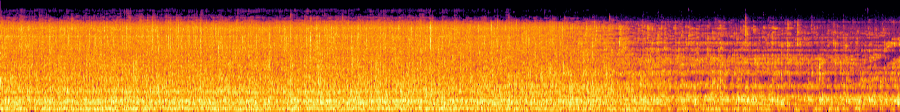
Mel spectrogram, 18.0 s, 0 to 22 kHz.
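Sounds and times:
broth bubbling and sizzling: 0.0s - 18.0s.

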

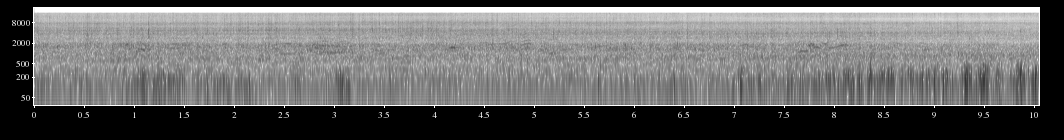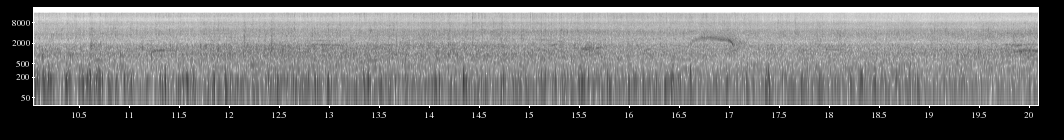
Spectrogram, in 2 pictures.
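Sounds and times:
park background noise: 0.0s - 20.0s
wind buffeting microphone: 0.8s - 3.5s, 5.9s - 19.2s.

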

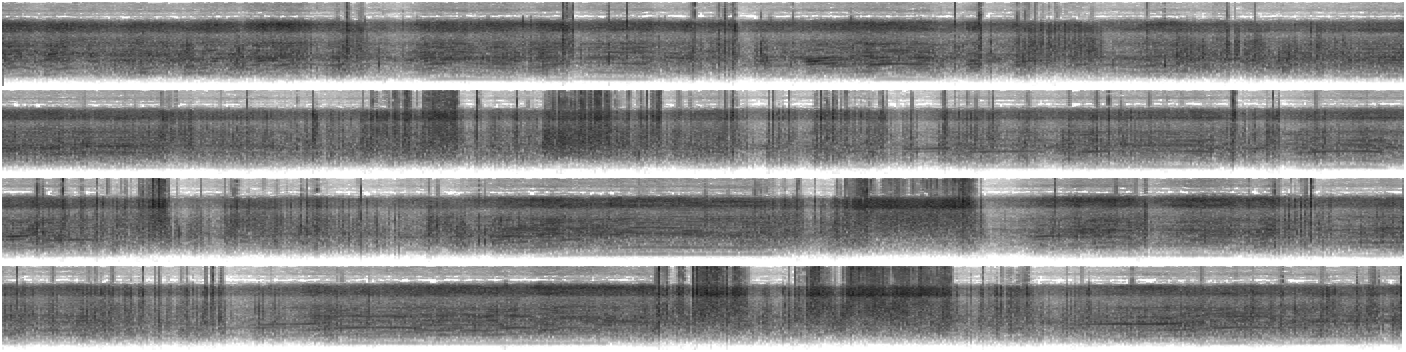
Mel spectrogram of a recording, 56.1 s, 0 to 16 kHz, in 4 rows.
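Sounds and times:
snowmobile engine revving: 0.0s - 56.0s
steady rushing hiss: 0.0s - 56.0s.

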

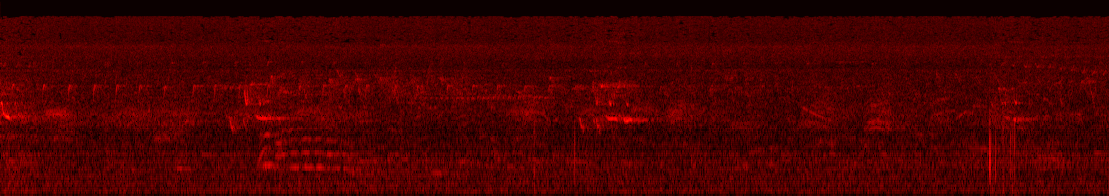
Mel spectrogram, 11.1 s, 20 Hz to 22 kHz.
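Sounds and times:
bird chirps: 0.0s - 6.5s.

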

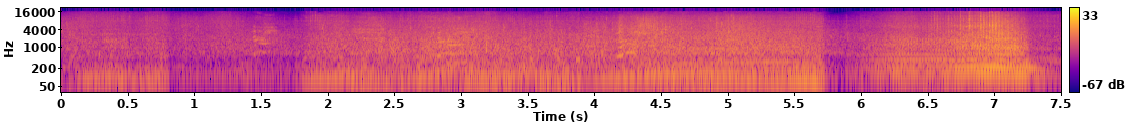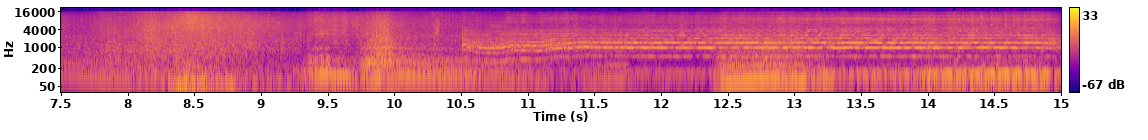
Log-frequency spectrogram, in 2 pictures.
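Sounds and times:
buggy engine running: 0.0s - 7.6s
engine revving: 1.6s - 7.6s, 9.3s - 10.8s.

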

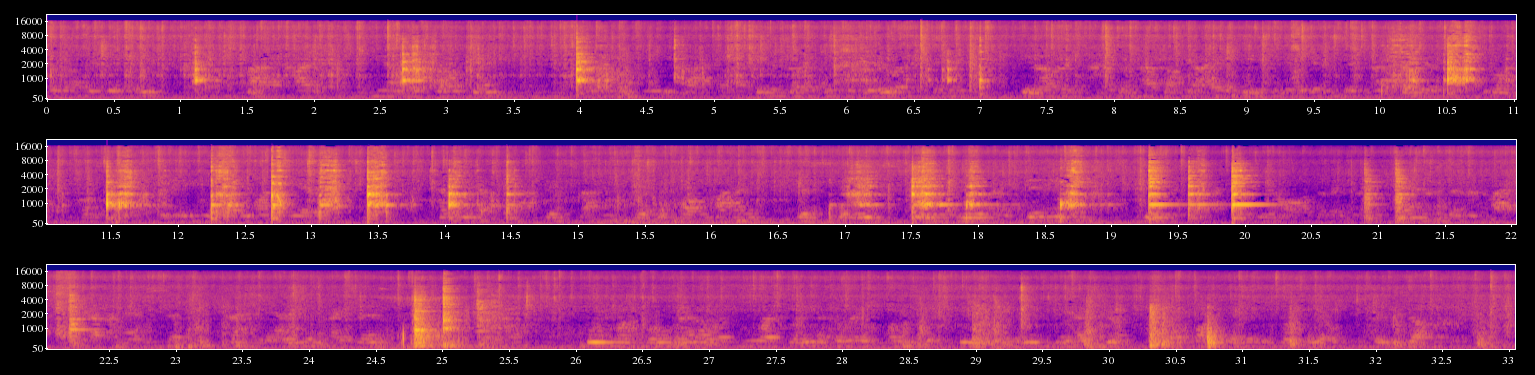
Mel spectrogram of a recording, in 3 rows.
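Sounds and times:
spoon scraping clay bowl: 2.6s - 2.9s, 5.9s - 7.1s, 10.0s - 14.7s, 16.9s - 20.2s.

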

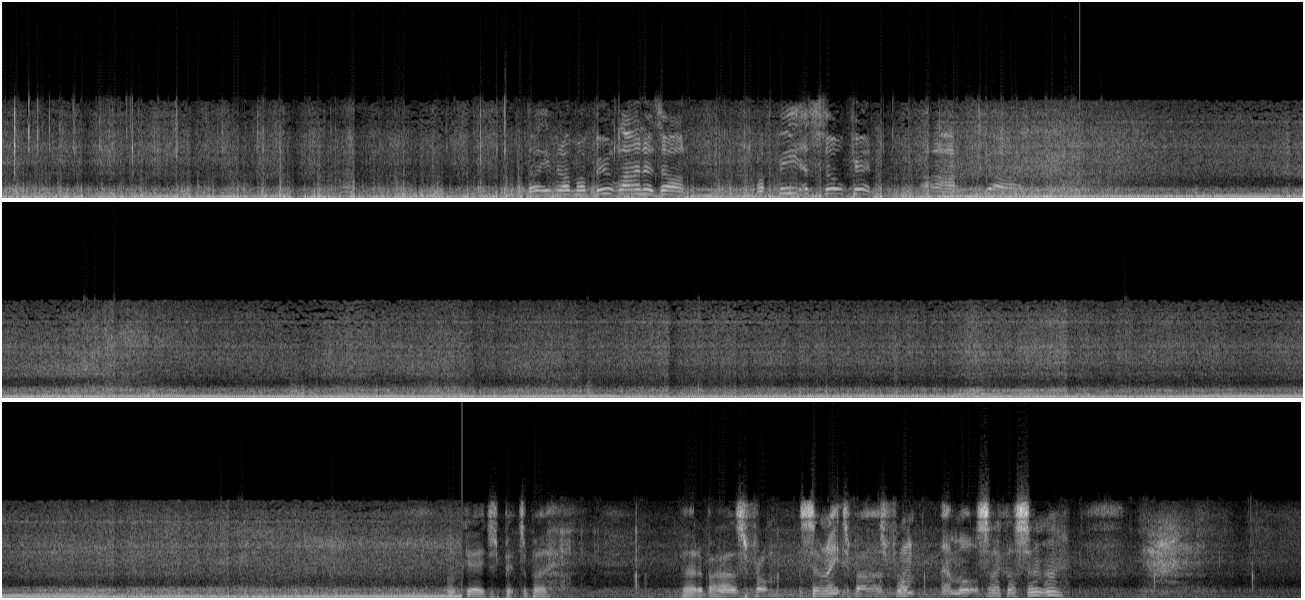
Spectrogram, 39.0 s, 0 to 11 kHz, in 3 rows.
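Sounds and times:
motorcycle engine revving: 0.0s - 30.7s
wet road noise: 0.0s - 39.0s
wind: 0.0s - 39.0s.

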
